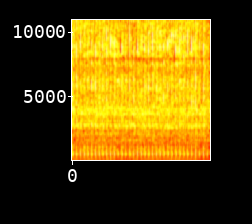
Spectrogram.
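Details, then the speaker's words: Saito FA-40 glow-plug four-stroke model engine running: a fast, crisp, even crackle from the exhaust at steady speed with no low rumble. The sound comes from hot gas not fully expanded in the power stroke; normal running. "There is an audible sound coming out of the exhaust manifold caused by the hot gas which is not completely expanded during the power stroke."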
